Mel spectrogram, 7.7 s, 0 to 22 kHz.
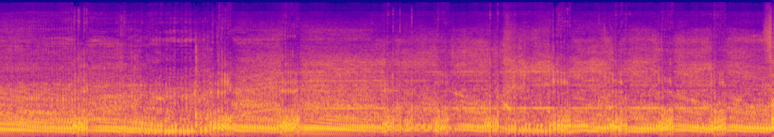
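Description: A 2024/25 Vertigo RS2 fuel-injected trials motorcycle revs repeatedly under short throttle blips, its engine rising and falling in a rhythmic, loud, close buzz with some mechanical clatter.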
